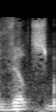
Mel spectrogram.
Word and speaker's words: Wiltz: It's pronounced Vilts by the, the, the locals.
